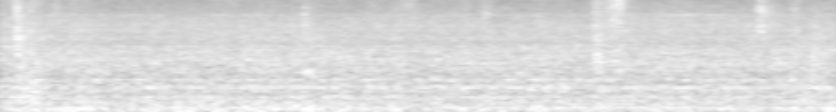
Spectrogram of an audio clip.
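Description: Steady low room hum, with a few faint clicks and light knocks as hard drives in plastic caddies are handled and locked into the bays of a metal server chassis.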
